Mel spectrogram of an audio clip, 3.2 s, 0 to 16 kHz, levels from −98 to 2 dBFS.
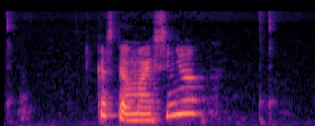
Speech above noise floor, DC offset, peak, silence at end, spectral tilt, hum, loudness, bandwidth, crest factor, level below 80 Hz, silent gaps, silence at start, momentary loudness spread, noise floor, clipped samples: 43 dB; under 0.1%; -10 dBFS; 1.1 s; -5 dB/octave; none; -28 LUFS; 11.5 kHz; 20 dB; -74 dBFS; none; 1 s; 9 LU; -70 dBFS; under 0.1%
